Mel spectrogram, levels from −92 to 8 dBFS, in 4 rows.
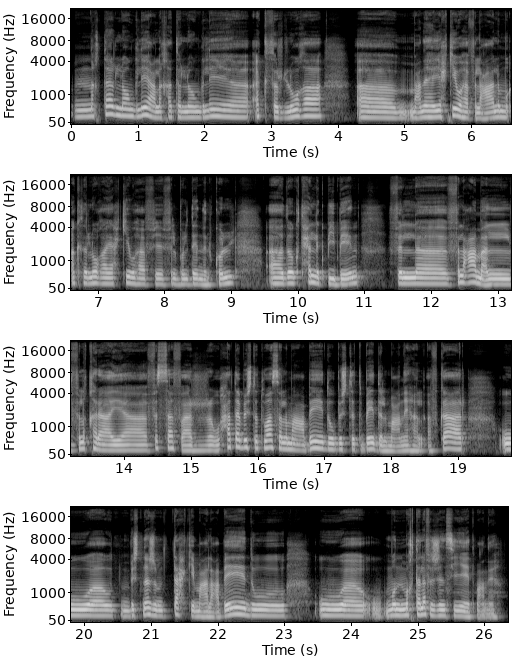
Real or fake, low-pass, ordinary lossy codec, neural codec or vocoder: real; none; none; none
